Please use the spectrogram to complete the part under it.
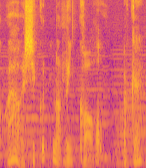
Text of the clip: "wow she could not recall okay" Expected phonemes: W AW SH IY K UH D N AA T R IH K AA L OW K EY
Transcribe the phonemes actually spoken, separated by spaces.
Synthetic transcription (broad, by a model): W AW S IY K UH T N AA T R IH K AA L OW K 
